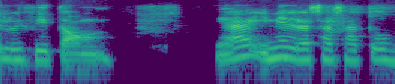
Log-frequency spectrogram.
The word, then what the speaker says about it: Louis Vuitton: Ini membacanya bukan Louis Vuitton ya, tapi Louis Vuitton.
